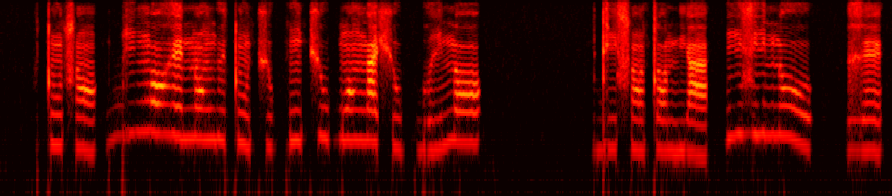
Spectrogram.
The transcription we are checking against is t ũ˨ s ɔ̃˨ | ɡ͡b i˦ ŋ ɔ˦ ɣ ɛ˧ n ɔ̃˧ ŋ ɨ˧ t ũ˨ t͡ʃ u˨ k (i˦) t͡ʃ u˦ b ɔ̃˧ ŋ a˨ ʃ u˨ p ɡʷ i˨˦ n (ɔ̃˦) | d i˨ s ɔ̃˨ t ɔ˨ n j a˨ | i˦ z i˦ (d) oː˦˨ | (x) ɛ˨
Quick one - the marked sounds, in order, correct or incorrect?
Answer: incorrect: ĩ˦, incorrect: ɔ˦, incorrect: n, incorrect: ɣ

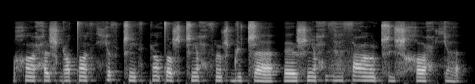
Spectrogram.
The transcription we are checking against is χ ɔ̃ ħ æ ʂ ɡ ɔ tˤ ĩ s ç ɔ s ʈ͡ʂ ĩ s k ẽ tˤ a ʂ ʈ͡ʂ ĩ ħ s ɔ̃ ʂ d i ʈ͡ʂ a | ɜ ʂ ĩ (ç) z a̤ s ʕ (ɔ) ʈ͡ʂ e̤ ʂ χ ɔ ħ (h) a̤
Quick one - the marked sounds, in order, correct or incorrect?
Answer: incorrect: ħ, incorrect: ɔ̃, incorrect: ç

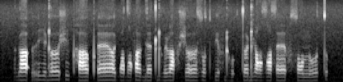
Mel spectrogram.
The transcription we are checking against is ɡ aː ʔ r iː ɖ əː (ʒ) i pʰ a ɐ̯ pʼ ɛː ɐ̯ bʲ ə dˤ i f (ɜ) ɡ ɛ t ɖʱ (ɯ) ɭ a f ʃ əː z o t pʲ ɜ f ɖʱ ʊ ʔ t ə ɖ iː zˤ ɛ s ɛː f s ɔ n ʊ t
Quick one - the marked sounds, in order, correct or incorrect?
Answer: incorrect: ʃ, correct, correct

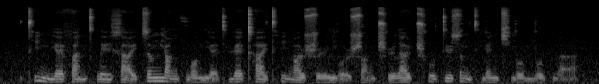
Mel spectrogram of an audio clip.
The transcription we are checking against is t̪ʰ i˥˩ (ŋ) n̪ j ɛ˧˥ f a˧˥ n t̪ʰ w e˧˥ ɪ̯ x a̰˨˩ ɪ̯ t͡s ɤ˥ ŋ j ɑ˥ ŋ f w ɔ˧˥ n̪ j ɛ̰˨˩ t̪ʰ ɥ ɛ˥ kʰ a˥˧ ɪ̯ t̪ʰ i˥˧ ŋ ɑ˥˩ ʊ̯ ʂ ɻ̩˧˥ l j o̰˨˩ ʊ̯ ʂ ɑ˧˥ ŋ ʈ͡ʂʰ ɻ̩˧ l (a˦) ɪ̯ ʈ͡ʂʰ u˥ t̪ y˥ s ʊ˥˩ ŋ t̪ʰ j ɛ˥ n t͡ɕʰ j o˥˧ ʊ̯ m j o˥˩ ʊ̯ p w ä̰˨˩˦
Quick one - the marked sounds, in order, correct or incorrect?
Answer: correct, incorrect: a˥˩

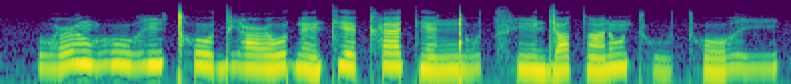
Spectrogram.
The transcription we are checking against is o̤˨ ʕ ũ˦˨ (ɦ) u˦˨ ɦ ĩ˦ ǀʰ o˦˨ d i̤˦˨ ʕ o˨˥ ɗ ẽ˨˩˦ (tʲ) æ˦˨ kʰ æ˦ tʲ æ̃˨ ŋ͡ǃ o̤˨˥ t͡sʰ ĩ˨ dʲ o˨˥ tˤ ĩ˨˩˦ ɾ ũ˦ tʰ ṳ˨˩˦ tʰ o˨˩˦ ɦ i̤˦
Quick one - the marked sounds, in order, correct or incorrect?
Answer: correct, correct

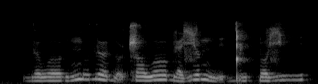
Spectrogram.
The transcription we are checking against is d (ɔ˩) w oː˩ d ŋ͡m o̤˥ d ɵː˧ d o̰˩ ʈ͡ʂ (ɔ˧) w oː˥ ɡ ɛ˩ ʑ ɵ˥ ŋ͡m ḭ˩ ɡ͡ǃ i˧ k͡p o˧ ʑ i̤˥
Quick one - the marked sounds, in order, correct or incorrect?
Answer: incorrect: ɵ˩, correct

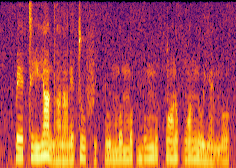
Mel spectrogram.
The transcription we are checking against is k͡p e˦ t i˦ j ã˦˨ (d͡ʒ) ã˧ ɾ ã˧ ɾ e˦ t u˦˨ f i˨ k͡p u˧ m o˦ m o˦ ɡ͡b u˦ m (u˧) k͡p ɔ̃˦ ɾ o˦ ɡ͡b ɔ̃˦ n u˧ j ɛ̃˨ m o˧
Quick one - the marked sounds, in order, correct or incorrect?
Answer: incorrect: d, incorrect: u˦

